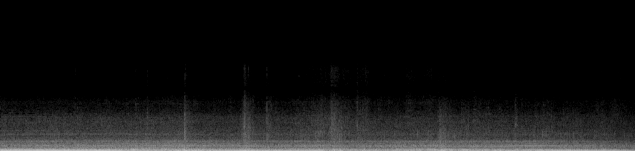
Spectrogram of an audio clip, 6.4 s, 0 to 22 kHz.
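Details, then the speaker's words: Toyota Supra MK4 on a drive after its rear differential was replaced (the old diff likely never had an oil change): a steady low drone with no speed-related whine; the rear axle runs quietly. "I've just taken the car for a drive, and as you've heard from that clip, it sounds a lot better than what it did at the start of the video."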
